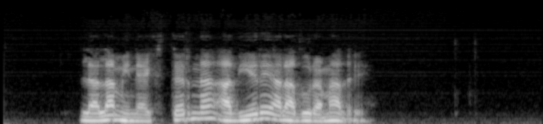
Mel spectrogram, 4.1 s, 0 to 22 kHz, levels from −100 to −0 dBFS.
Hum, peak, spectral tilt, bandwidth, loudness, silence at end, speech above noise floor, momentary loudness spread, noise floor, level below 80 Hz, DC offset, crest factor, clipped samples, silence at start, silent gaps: none; -6 dBFS; -10 dB/octave; 4.5 kHz; -22 LUFS; 1.3 s; 49 dB; 7 LU; -69 dBFS; -54 dBFS; under 0.1%; 16 dB; under 0.1%; 0.6 s; none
